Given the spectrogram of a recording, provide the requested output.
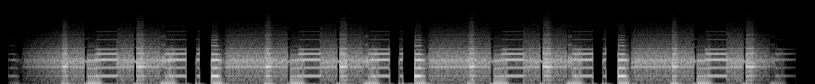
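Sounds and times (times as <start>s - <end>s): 
machine groove: 0.1s - 8.0s.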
